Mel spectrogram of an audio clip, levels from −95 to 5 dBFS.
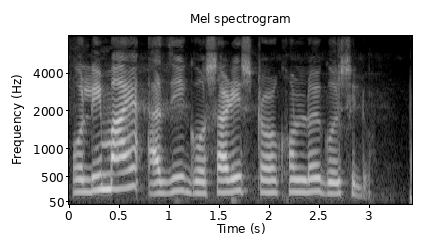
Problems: background sounds at intervals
